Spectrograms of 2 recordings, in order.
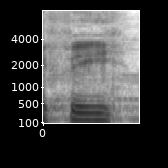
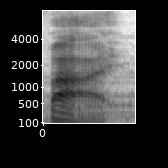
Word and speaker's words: Phi: pronounce it right phi i was so about to say fee but yeah it's phi all right whoa what's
